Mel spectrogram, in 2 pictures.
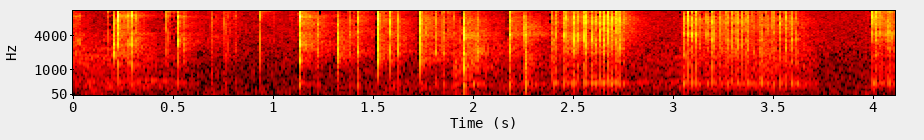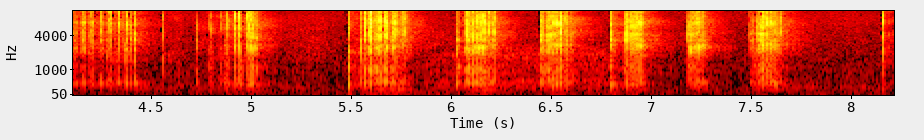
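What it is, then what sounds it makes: Glass perfume bottle. Long nails tap and scratch the ridged surface of a palm-sized, blue textured glass perfume bottle. A run of quick, crisp clicking taps gives way to longer, bright rasping scratch strokes separated by short pauses. The sound is thin and high-pitched with no low end, and each tap dies away almost instantly.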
